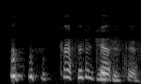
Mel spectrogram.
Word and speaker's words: Trismegistus: Trismegistus, yes.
